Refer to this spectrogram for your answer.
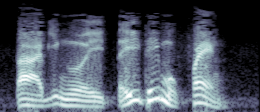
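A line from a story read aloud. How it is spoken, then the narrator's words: Shout. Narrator (Vietnamese): Lê Sinh quát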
